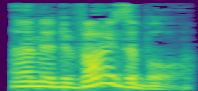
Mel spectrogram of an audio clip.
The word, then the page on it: unadvisable: British English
